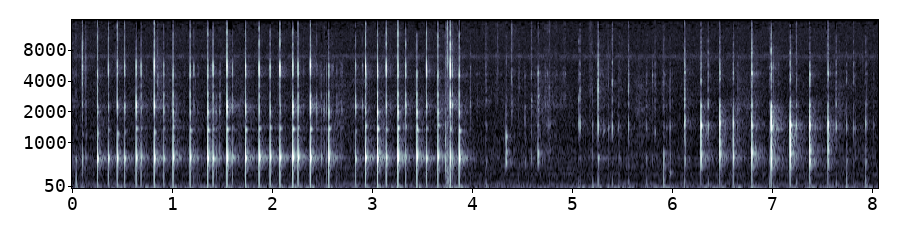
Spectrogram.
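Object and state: Plastic bottle tapped with fingertips and nails.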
